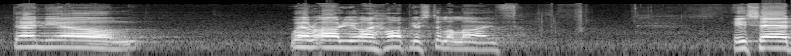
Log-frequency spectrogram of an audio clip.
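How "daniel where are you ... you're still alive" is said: very sad, mournful, grieving tone, words drawn out. Retelling the Bible story of Daniel, speaking as King Darius in a very sad tone. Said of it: "the very sad tone of voice".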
